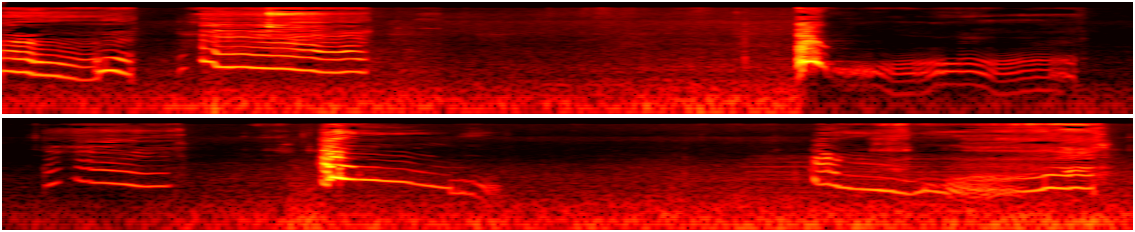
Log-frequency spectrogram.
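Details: Shih Tzu in New York: high drawn-out whines that fall in pitch, a sharp yip, and a wavering moan, spaced a few seconds apart over a quiet background.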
